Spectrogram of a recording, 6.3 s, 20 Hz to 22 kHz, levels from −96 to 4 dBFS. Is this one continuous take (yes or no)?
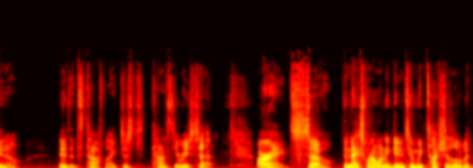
no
